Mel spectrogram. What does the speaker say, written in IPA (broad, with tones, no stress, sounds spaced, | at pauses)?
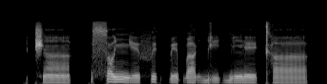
t͡ʃ ã˨ | s ɔ˦ ɲ ɪ˨˦ f ɪ˦ k͡p ɪ˨ ɓ a˨ ɡ͡b i˨ ɡ͡b ĩ˨ ɾ e˨ kʰ aː˨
